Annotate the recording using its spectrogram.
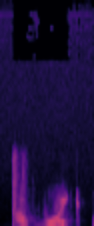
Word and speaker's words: Woik: Woik, like I woik all day and woik all night.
